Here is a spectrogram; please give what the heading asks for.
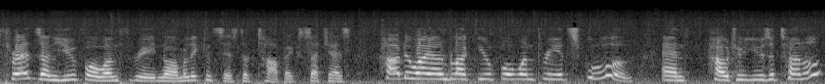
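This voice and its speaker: A man's voice: sits high, darkish tone. A man giving a mock-dramatic reading of a satirical article in a theatrical, mocking manner, as narrator. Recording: hissy, noisy home recording.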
